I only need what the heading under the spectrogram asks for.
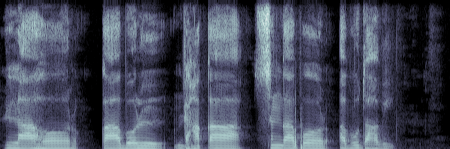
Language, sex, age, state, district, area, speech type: Hindi, male, 18-30, Rajasthan, Bharatpur, rural, spontaneous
